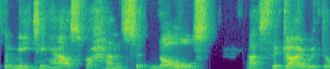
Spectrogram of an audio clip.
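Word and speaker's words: Knollys: meeting house for hanson knolls that's the guy with the weird surnames spelt k-n-o-l-l-y-s but we think it should be pronounced knolls we are english after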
